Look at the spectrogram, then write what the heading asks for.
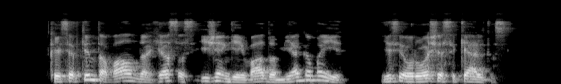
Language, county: Lithuanian, Telšiai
